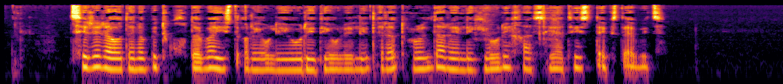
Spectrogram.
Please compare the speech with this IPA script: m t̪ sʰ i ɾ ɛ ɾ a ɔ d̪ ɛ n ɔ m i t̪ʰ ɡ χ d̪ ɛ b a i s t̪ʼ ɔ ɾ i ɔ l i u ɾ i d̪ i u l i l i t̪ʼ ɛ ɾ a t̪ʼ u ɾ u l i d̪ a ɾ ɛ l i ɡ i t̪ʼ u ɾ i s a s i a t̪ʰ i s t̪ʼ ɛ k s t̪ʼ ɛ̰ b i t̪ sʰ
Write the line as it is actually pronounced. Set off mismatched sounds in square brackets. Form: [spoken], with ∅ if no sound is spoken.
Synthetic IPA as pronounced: m t̪ sʰ i ɾ ɛ ɾ a ɔ d̪ ɛ n ɔ [b] i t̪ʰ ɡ χ d̪ ɛ b a i s t̪ʼ ɔ ɾ i [u] l i u ɾ i d̪ i u l i l i t̪ʼ ɛ ɾ a t̪ʼ u ɾ u l i d̪ a ɾ ɛ l i ɡ i [∅] u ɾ i [χ] a s i a t̪ʰ i s t̪ʼ ɛ k s t̪ʼ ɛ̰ b i t̪ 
